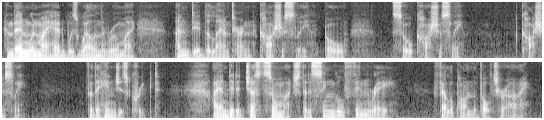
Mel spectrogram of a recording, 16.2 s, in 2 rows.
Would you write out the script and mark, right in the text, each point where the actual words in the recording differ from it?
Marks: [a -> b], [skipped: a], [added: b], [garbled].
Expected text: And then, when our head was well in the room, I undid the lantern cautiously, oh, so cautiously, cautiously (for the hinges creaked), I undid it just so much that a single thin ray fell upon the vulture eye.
And then, when [our -> my] head was well in the room, I undid the lantern cautiously, oh, so cautiously, cautiously (for the hinges creaked), I undid it just so much that a single thin ray fell upon the vulture eye.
